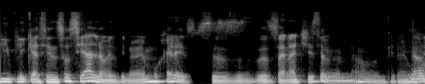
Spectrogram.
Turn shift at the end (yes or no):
yes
